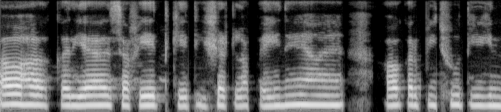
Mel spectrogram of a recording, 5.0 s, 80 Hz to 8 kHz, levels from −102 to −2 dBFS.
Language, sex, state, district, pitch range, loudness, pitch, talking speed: Chhattisgarhi, female, Chhattisgarh, Korba, 200-210 Hz, -19 LUFS, 205 Hz, 145 wpm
